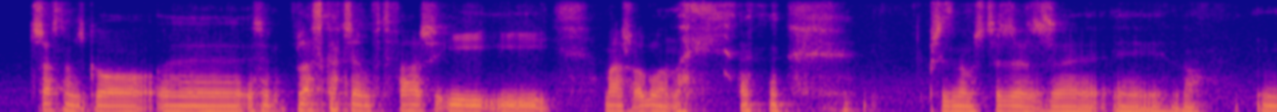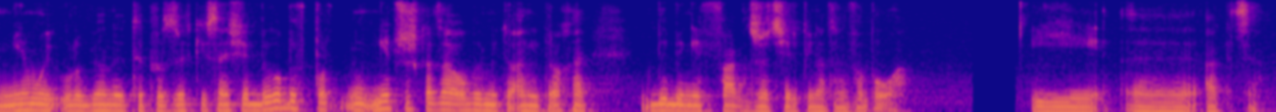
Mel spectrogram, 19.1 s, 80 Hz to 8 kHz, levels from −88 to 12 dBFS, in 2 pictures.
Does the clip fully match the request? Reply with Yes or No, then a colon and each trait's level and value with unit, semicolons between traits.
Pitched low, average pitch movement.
Yes: low, 105 Hz; average, 3.1 semitones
